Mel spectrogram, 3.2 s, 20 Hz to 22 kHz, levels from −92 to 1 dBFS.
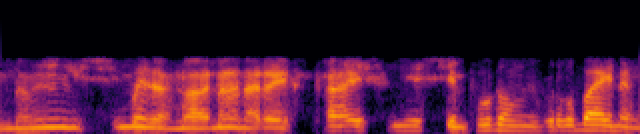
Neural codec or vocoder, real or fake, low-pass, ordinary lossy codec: codec, 24 kHz, 3 kbps, HILCodec; fake; 3.6 kHz; Opus, 32 kbps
